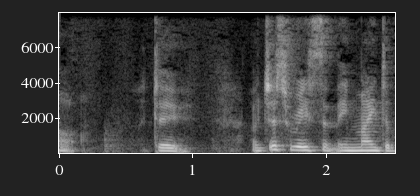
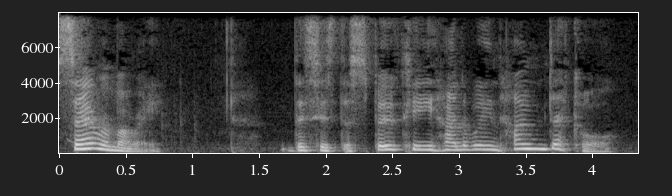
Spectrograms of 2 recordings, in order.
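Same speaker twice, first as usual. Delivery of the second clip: swooping voice, stifled laughter held back; 4 semitones higher than usual. Speaker moves on to the next item, holding back a laugh. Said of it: "I'm trying not to laugh".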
